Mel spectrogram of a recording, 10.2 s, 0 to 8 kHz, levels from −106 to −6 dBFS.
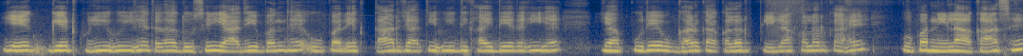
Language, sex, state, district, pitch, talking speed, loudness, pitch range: Hindi, male, Chhattisgarh, Korba, 195 Hz, 195 wpm, -29 LUFS, 185-200 Hz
